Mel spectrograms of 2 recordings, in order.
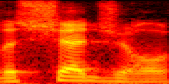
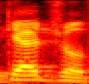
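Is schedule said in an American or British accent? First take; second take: British; American. First: Schedule is said with a British pronunciation. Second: Schedule is said with an American pronunciation.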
